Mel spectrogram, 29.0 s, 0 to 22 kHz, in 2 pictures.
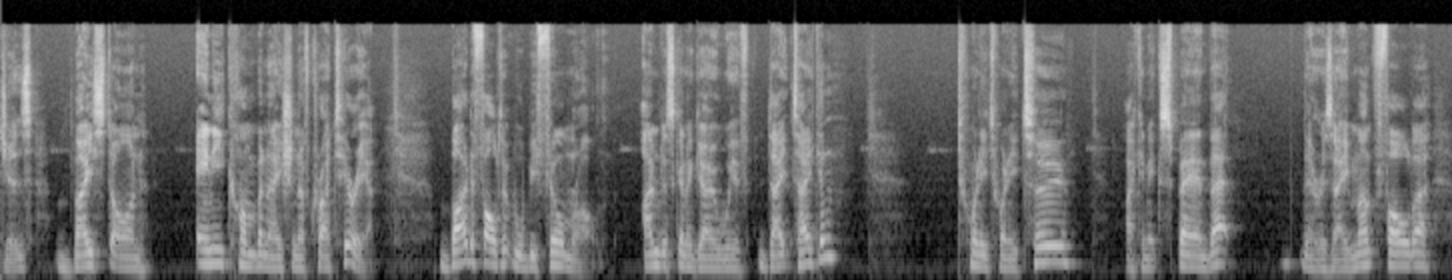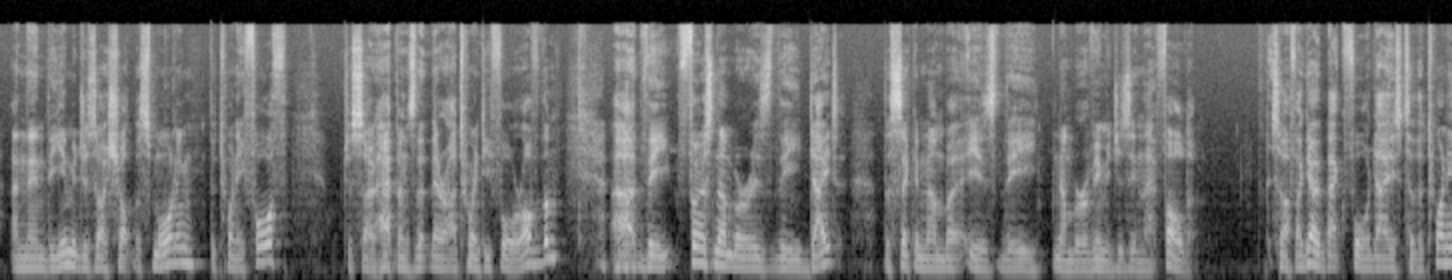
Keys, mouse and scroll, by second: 6.0 click, 7.9 click, 9.7 click, 12.2 click, 16.2 click, 28.4 click.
